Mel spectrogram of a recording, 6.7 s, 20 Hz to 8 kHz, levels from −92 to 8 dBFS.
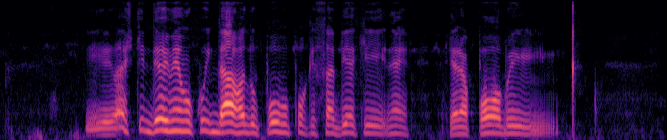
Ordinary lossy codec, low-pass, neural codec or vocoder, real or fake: none; none; codec, 16 kHz, 16 kbps, FunCodec, trained on LibriTTS, 50 frames a second; fake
